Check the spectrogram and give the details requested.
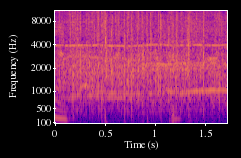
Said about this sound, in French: Euh, et je t'applaudis. Ce qui ne veut pas dire que tu as besoin d'applaudissements pour être encouragé. Ça veut juste dire que j'ai vraiment envie de t'applaudir.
